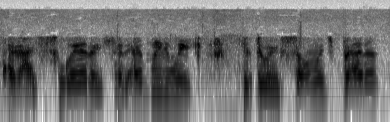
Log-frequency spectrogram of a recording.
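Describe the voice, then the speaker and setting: A man's voice: high-pitched, normal speed, dry recording. A man telling a casual personal anecdote as a guest on talk radio. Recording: dull lo-fi sound with faint noise.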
